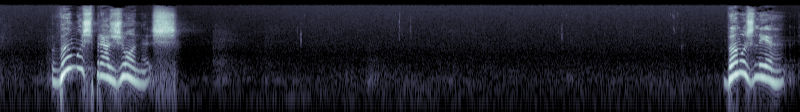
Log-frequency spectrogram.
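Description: A woman speaks with feeling into a microphone, in short bursts with long pauses.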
